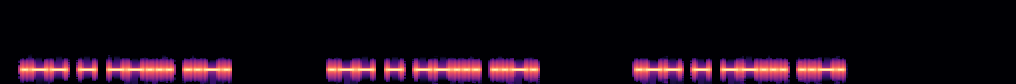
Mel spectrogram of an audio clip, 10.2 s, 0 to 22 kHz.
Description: Morse code, heard as a keyed tone, about 25 wpm, 700 Hz. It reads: WT7F WT7F WT7F
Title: USA Call Signs - 4 Characters - Repeated 3x - 25wpm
